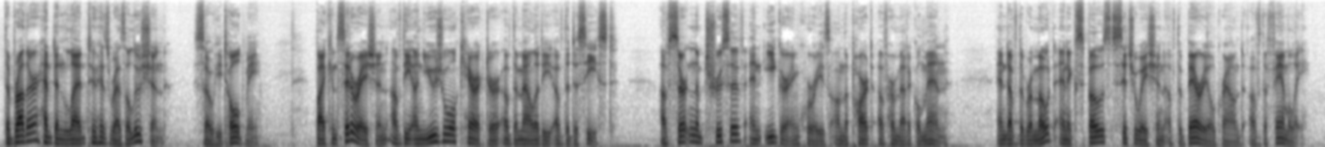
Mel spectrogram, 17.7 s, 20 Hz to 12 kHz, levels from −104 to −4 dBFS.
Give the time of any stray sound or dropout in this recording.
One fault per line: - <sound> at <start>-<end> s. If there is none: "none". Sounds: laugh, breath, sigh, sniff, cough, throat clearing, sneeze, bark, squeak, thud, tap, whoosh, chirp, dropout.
none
